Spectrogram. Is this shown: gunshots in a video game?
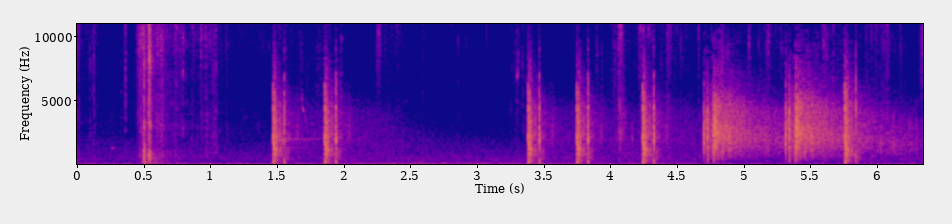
yes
